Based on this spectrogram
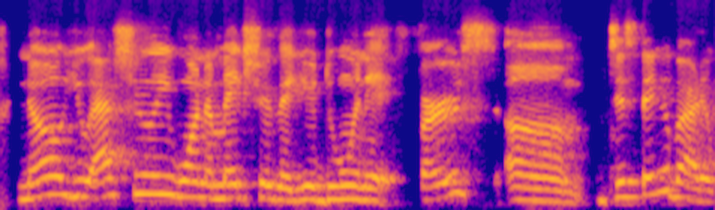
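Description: A fairly quick American accent with a bright, sharp tone and ordinary pitch variation. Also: woman. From US South, Jacksonville, Florida. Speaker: trademark lawyer. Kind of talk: interview.

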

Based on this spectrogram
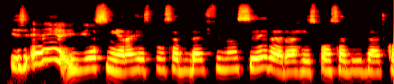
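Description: The sound is dry and close, with no echo. A woman speaks at a moderate pace in a fairly high, dark, mellow voice with ordinary pitch variation. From Brazil, Minas Gerais. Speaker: teacher. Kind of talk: casual chat.

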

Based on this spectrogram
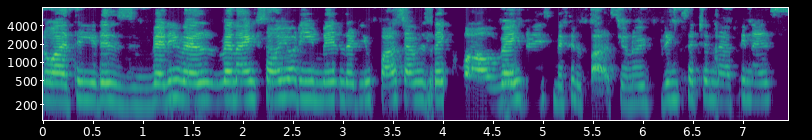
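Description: Her Indian accent comes through as a woman talks at a fairly quick pace with hardly any pauses. Her pitch is fairly high and her intonation fairly even. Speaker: exam trainer and session host. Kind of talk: group Q&A session. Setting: video call.

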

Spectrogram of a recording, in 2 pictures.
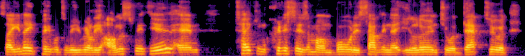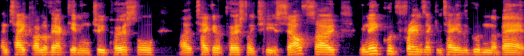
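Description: A man with an Australian accent at a fairly quick pace, fairly even intonation, dry, close sound with no echo. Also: medium pitch for a man. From Melbourne, Australia. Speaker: musician and broadcaster. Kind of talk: casual interview.

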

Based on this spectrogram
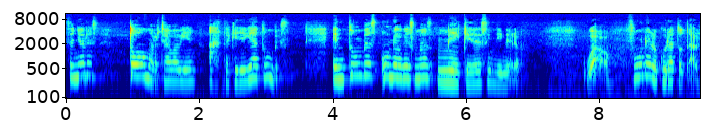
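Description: In an animated tone, a woman speaks at a fairly slow pace and high pitch, with ordinary pitch variation and long, frequent pauses. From Venezuela. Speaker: podcast host. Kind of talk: personal storytelling.

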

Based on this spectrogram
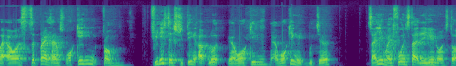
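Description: A man speaks with a Singaporean accent at a very fast pace, his pitch fairly high and his intonation lively. His tone is dark and mellow, somewhat breathy, and his loudness stays very even. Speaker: bodybuilder and pro wrestler. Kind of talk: podcast interview. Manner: soft-spoken.

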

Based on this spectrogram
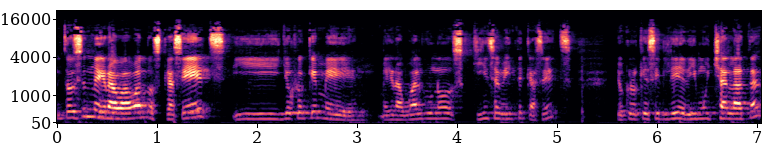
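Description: The speaker talks at a fairly slow pace with a Mexican accent. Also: man, high pitch for a man, ordinary pitch variation. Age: 30s. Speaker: DJ and radio show host. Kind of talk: casual monologue. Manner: halting, many fillers and repetitions.

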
